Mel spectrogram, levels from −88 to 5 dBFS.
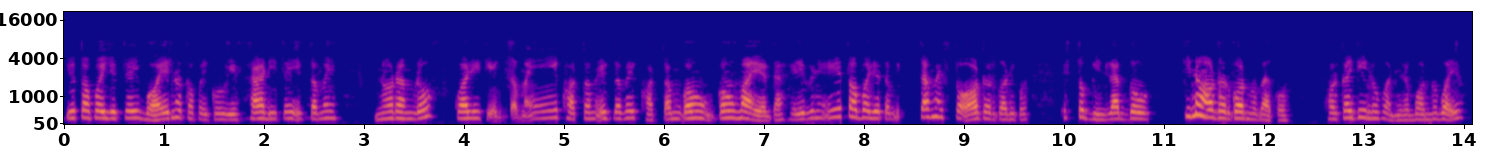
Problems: background sounds at intervals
